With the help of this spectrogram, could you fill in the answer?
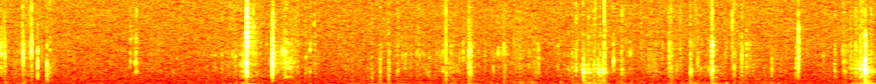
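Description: A utility knife blade chips off pieces of a solid pink soap bar held in the hand and scrapes across its surface. Quiet, dry scraping is broken by short, crisp clicks and a few sharper snaps as bits break away, with no ring after each cut.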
